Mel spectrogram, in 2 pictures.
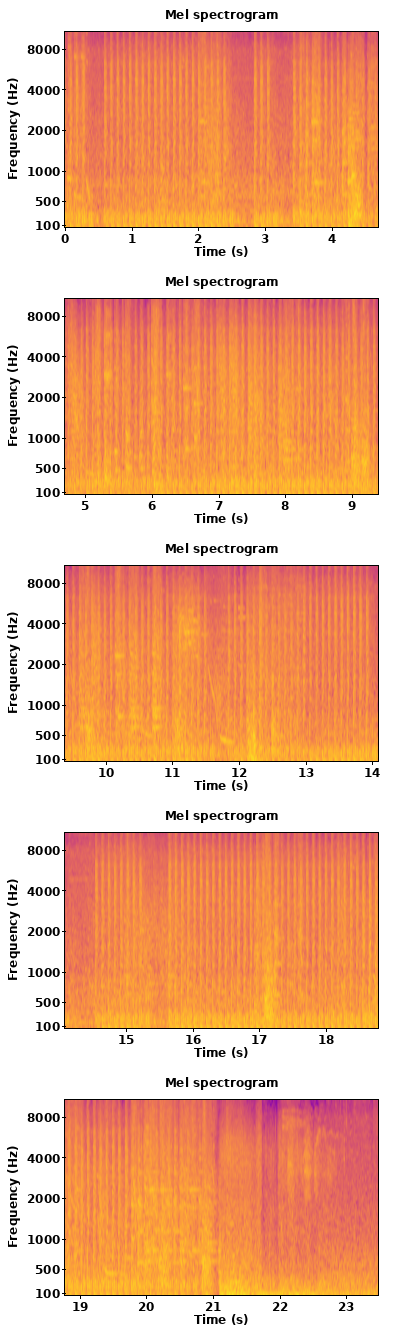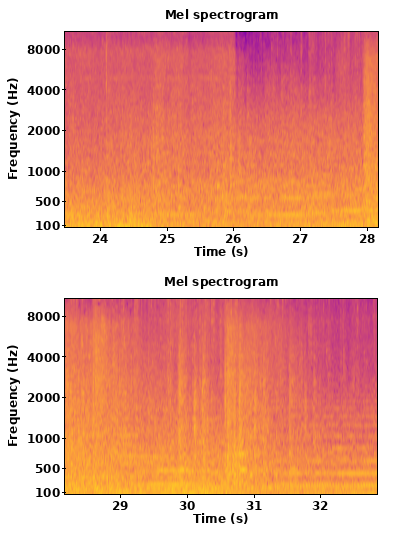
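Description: Film sound effects: long, dense runs of automatic gunfire, then a heavy explosion with a deep boom about two-thirds of the way through, after which the firing stops and music with held notes comes in.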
